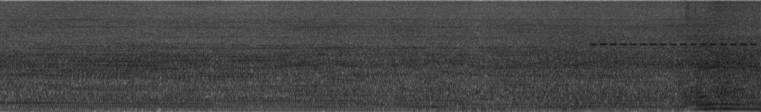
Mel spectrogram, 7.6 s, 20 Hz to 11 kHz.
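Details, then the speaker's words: 2013 VW GTI 2.0L turbo during ATS 3C induction carbon cleaning, chemical B being drawn in: steady engine roar that drops and bogs heavier as cleaner enters, engine lugging, exhaust smoke clearing. "and you can hear the motor lugging up chemicals coming out it's starting to get clearer in the back not as much smoke"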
